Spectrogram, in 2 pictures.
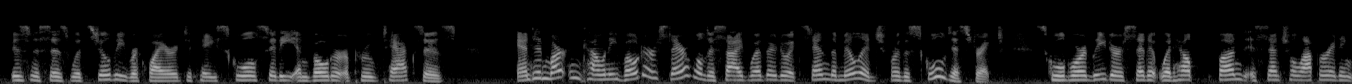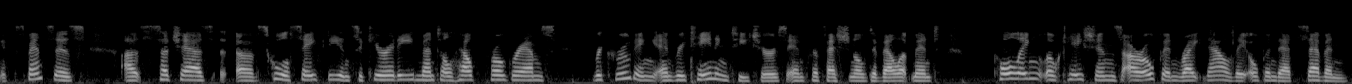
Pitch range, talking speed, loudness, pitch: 180-215 Hz, 155 wpm, -29 LUFS, 195 Hz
